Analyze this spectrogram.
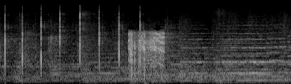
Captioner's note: camera shatters; orchestral music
